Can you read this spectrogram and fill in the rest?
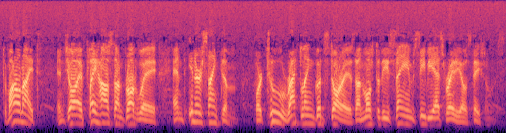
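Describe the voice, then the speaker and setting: Husky, emphatic 1950s American radio announcer man. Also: mid-range voice, animated, normal speed, few pauses, a bit bright. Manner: formal, emphatic. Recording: muffled vintage radio broadcast recording.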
